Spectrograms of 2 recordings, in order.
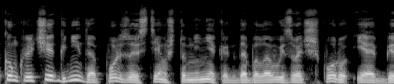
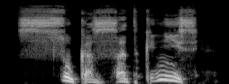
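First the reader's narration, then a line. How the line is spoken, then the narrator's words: Hoarse wheeze. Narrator (Russian): прохрипел я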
